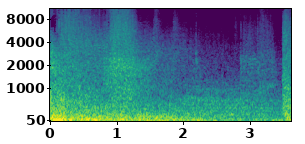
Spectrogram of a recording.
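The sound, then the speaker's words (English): A massive explosion from a science fiction movie roars continuously, a loud, dense blast of deep rumble and crackling debris that stays heavy throughout and swells again at the very end, with no voices. “Now we start as the music ends, the music drops out, there's a beat of silence, and then there is one of the biggest explosions I had ever seen in any science fiction movie up to this point.”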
